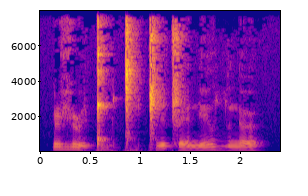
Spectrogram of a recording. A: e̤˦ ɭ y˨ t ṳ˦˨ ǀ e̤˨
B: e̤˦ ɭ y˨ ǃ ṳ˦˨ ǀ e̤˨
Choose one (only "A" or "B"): B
